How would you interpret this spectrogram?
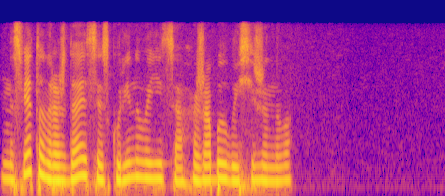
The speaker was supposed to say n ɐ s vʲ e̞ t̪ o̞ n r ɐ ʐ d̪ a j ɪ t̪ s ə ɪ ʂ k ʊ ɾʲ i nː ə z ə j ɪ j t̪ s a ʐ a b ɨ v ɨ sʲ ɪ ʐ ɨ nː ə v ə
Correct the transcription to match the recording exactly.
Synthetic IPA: n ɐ s vʲ e̞ t̪ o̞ n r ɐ ʐ d̪ a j ɪ t̪ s ə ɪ s k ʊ ɾʲ i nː ə v ə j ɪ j t̪ s a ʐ a b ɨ v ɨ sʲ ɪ ʐ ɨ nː ə v ə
